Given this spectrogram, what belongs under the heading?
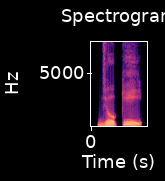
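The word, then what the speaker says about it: jockey: নেই যেমন জে ও সি কে ই ওয়াই জো কি দেখো আবার শেষে ই ওয়াই আছে তাই এর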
